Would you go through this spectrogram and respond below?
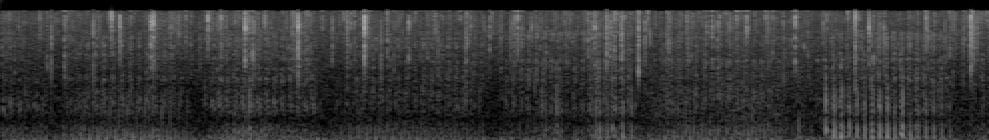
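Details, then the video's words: Low, rumbling cat purr in breath-timed pulses beside a crackling fireplace, with a brief louder rustle near the end. "Purring Cat with Cozy Crackling Fireplace Sound"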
